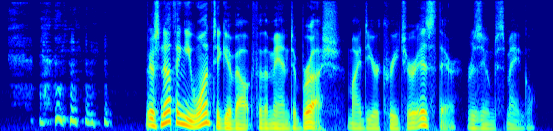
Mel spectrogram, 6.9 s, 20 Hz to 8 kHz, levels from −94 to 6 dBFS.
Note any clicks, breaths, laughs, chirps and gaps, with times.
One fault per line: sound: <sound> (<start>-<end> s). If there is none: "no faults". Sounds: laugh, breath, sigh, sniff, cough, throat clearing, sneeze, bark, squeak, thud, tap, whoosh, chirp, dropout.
sound: laugh (0.1-1.4 s)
